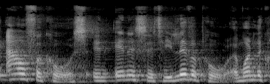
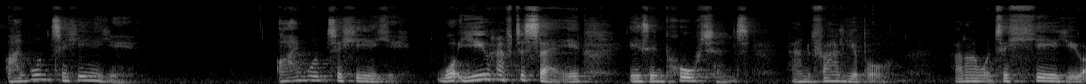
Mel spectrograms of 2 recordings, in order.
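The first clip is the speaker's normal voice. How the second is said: tender invitation; 9 dB quieter than usual. Acted. Voicing God's tender invitation.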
